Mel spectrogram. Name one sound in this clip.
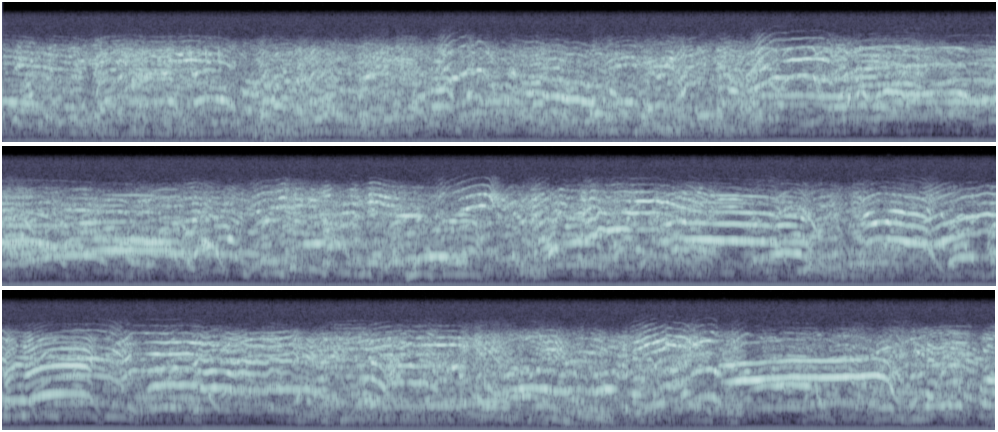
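A crowd of people talks and calls out excitedly outdoors.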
